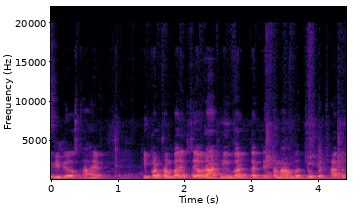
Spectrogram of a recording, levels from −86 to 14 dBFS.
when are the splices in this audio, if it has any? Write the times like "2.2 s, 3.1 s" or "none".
1.1 s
